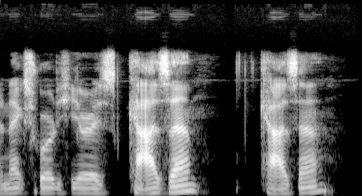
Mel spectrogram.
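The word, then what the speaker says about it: casa: word here is Kaza Kaza stress falls on the first a Kaza meaning house you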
